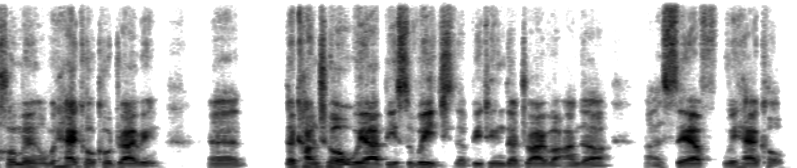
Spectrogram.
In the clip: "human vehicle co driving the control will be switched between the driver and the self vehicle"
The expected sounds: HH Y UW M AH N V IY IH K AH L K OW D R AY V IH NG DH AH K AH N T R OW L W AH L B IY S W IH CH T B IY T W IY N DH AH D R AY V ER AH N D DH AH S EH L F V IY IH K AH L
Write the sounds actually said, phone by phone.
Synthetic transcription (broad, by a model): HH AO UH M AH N W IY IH K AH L K OW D R AY V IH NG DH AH K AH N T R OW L W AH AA B IY S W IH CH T B IY T W IY N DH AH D R AY V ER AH N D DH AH S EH F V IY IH K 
